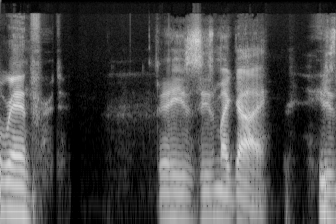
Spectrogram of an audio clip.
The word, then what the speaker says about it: Ranford: Yeah, Jimmy Fritz's going to be for our guy Bill Ransford. You keep pronounce you're doing it. You're mispronouncing his name every single day. Uh, there's no S. So, it's Bill Ranford.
